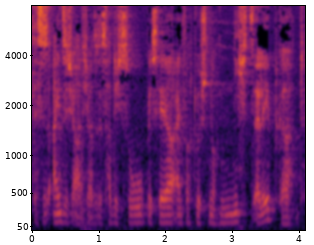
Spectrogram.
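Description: With a dark, mellow tone and a somewhat breathy quality, a man speaks at a fairly quick pace in a fairly low pitch. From Germany. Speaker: couchsurfing host. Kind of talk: interview.

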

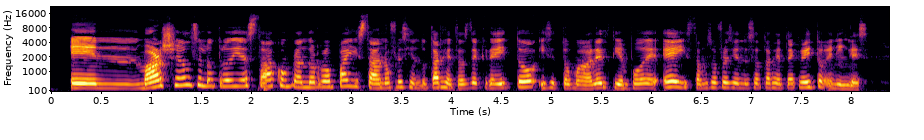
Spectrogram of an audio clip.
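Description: Speaking with a Colombian accent at a very fast pace, the voice carries lively intonation and hardly any pauses. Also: woman, fairly high pitch for a woman. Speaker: podcast co-host. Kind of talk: casual chat.

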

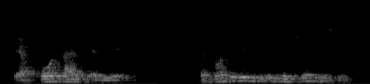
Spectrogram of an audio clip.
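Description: A man speaks with a Norwegian accent. Audible room echo surrounds his voice. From Norway. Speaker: senior international official. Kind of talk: panel discussion.

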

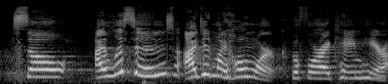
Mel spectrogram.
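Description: A woman's raised, projected voice with an American accent, extremely high pitch and very wide pitch swings. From Michigan. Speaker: pastor. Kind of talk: sermon. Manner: animated.

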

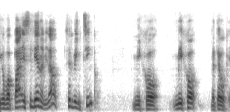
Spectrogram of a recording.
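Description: A man speaks with lively intonation. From Mexico City, Mexico. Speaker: business coach and entrepreneur. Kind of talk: interview.

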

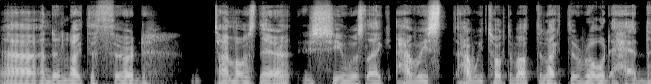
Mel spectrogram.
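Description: Against a quiet background with a dry, close sound and no echo, the speaker uses a Norwegian accent at a moderate pace with ordinary pitch variation. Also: man, medium pitch for a man. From Norway. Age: 30s. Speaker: leather crafter. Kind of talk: casual chat.

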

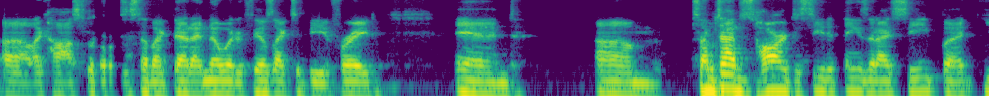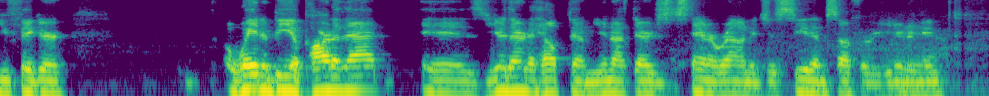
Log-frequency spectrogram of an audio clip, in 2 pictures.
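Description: In an American accent, a man speaks at a very fast pace and a medium pitch. His voice is somewhat breathy, with monotone, flat intonation. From Stockton, California. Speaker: registered nurse. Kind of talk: casual interview.

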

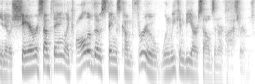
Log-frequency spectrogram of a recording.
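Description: Over a quiet background, a man speaks at a fairly high pitch and moderate pace. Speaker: podcast co-host; educator doing internship at elementary school. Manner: casual, frequently says "right" and "like".

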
